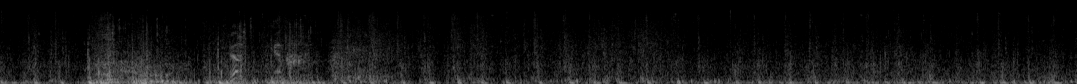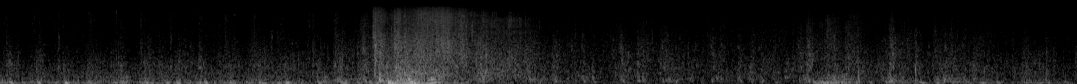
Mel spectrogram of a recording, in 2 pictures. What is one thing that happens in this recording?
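A mount's hooves pound steadily on soft ground.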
